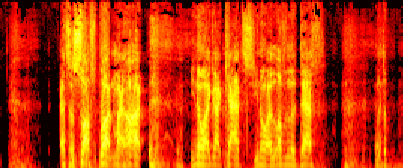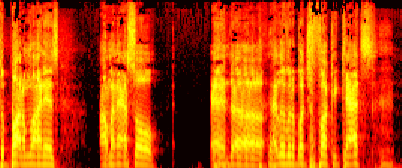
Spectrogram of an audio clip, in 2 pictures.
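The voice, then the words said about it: Imitates another person's voice. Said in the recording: “My Joey Diaz impression ... Such a good impression.”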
